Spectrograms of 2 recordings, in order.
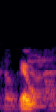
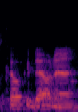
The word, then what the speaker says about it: Cocodona: So we just mashed them together, and what came out the other side was Cocodona, and it just kind of stuck, and here we are. Well, Yeah. it almost rhymes with Kogalla, Yep.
